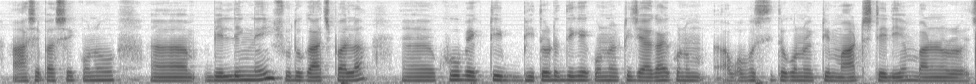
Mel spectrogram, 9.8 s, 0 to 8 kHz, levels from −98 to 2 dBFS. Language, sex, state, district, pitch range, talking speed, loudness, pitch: Bengali, male, West Bengal, North 24 Parganas, 130-145 Hz, 155 wpm, -34 LUFS, 135 Hz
